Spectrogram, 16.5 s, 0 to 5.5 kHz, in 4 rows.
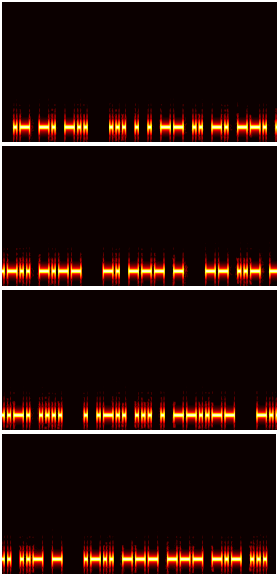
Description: Morse code, heard as a keyed tone, about 25 wpm, 600 Hz. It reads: AND SEEMINGLY NOT MUCH ELSE, BUT LOOKS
